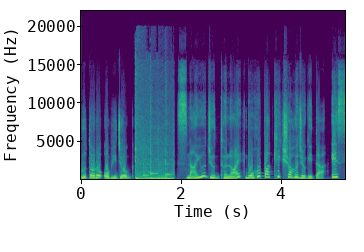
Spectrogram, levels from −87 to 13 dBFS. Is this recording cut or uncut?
cut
